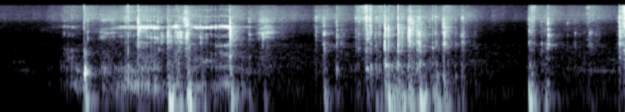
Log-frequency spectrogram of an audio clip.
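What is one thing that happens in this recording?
Keys click as someone types on a keyboard.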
